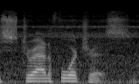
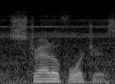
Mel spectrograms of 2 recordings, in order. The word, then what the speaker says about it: Stratofortress: it is the B-52 strata Fortress strato Fortress yes that's how you pronounce it um it's it's a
